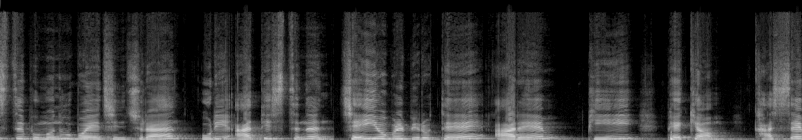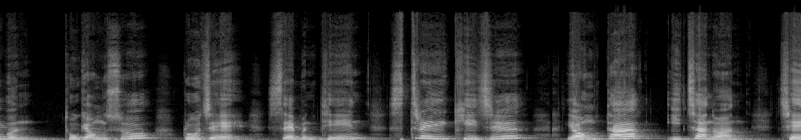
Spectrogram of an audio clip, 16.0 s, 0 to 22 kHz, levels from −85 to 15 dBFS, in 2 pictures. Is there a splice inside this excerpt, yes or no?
no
